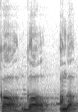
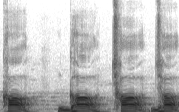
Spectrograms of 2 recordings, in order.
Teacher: कम कम यहां पर प्राण डाला जा रहा है इसलिए अल्प प्राण और दूसरे और चौथे में ज्यादा प्राण डाला जा रहा है तो महाप्राण इनको कहेंगे दूसरे और चौथे ठीक बात है अब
